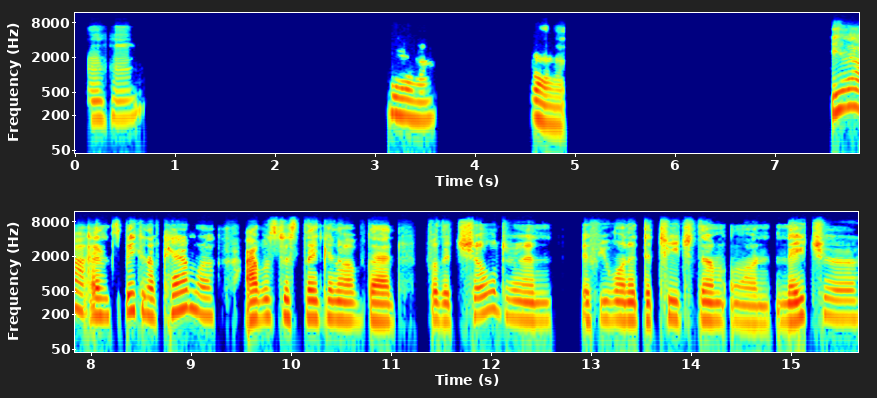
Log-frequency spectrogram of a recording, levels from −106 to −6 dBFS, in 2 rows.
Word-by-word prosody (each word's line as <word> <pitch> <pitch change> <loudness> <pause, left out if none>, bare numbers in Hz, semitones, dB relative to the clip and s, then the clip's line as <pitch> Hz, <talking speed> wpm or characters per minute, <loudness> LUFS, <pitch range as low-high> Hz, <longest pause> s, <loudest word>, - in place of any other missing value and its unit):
Mhm. 180 +5 -10 2.5
Yeah. 185 -5 -3 1.1
That. 145 -6 -1 2.7
Yeah, 255 +1 +2
and 185 -1 +2
speaking 225 -1 +1
of 185 -3 0
camera, 220 -3 +1 0.3
I 165 +1 +8
was, 180 +1 -1
just, 180 -3 +1
thinking 175 -1 +1
of 160 -2 -1
that, 155 -2 +2 0.2
for 165 - -2
the 155 0 -2
children, 175 - +1 0.3
if 160 -1 -4
you 165 0 -5
wanted 160 -2 0
to 155 - 0
teach 170 -3 +2
them 160 -2 +1
on 140 -2 -6
nature 175 +2 +1
175 Hz, 95 wpm, -25 LUFS, 160-190 Hz, 2.7 s, I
